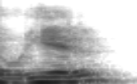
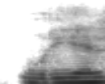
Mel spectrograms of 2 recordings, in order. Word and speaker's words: Uriel: Argamán es el acrónimo de Argamán de Uriel, es decir, Ah, Uriel se pronuncia como U, pero se escribe, en hebreo se escribe empezando por Aleph, y la Aleph se traduce como A, como sonido A.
